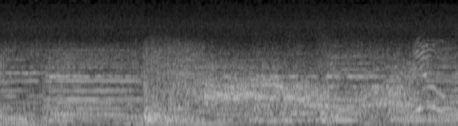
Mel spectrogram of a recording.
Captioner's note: screams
